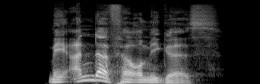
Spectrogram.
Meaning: strong/mixed nominative/accusative neuter singular of mäanderförmig
- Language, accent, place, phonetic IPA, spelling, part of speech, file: German, Germany, Berlin, [mɛˈandɐˌfœʁmɪɡəs], mäanderförmiges, adjective, De-mäanderförmiges.ogg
